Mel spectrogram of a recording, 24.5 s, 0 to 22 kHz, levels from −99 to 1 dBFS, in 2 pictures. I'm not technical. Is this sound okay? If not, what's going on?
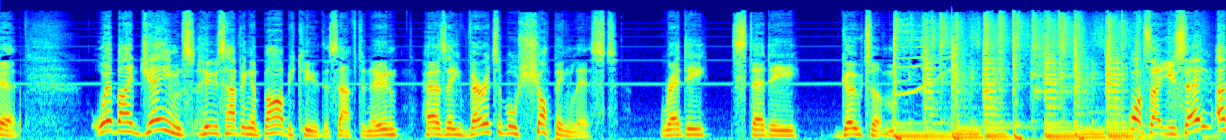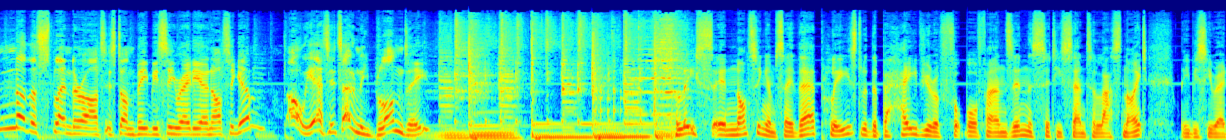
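No. A faint, high whistle sits under the sound for the whole clip, wavering slightly in pitch between about 1.8 and 1.9 kHz. This is switching supply whistle: a power adapter or supply in the recording chain is buzzing at an audible pitch that leaks into the audio.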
